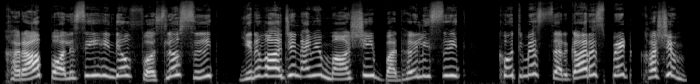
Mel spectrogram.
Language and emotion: Kashmiri, angry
